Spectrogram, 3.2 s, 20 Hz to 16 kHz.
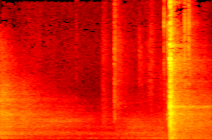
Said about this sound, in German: Aber wenn man hier reingeht, hört man gleich so ein bisschen den Hall der ganzen Geschichte. Also hier sieht man dann in die Höhe und hier können wir bis zu 5 Tonnen an Cannabisblüten und Ölen lagern, eben auf konstanter Temperatur.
